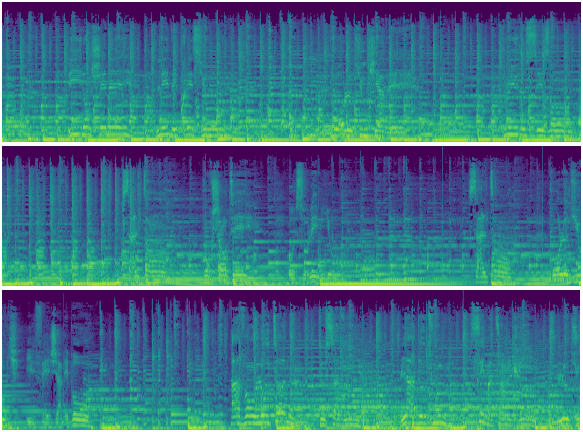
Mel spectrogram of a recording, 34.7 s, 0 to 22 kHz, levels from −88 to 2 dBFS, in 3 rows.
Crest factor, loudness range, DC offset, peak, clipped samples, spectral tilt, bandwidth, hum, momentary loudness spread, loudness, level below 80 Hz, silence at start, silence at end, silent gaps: 14 dB; 5 LU; 0.8%; -2 dBFS; under 0.1%; -6 dB/octave; 15.5 kHz; none; 8 LU; -16 LUFS; -20 dBFS; 0 s; 0 s; none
